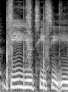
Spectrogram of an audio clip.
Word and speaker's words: Butte: B U T T E Montana. Butte?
